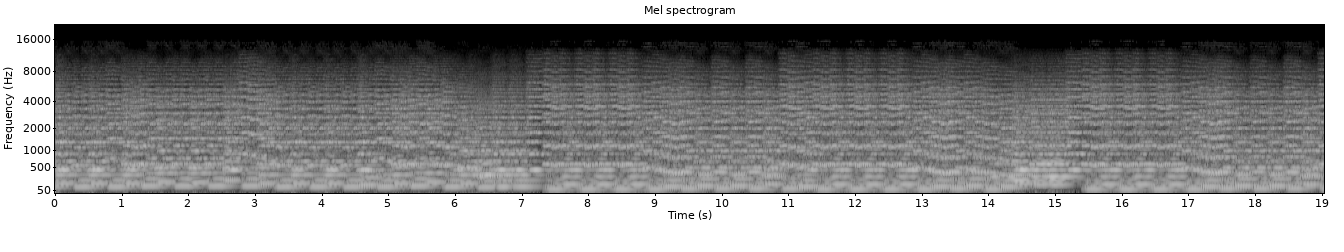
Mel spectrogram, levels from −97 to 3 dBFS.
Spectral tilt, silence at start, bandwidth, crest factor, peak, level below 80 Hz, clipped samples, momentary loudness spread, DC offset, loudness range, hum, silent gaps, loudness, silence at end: -4.5 dB/octave; 0 s; 14.5 kHz; 14 dB; -12 dBFS; -40 dBFS; under 0.1%; 2 LU; under 0.1%; 1 LU; none; none; -26 LUFS; 0 s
